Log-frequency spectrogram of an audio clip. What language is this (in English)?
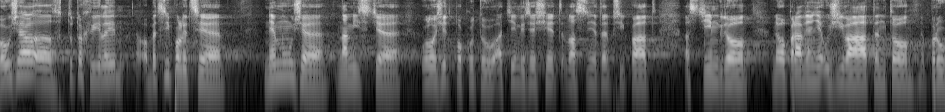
Czech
